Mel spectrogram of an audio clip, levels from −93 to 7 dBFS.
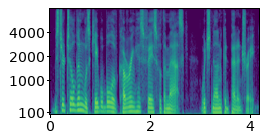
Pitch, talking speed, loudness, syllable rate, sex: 120 Hz, 215 wpm, -19 LUFS, 6.3 syllables/s, male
